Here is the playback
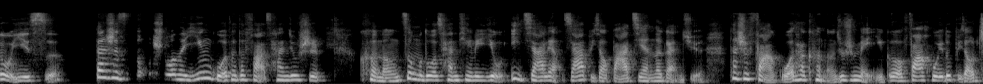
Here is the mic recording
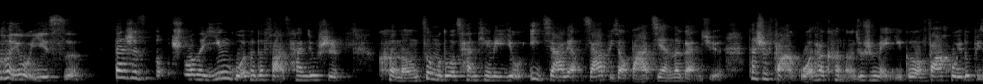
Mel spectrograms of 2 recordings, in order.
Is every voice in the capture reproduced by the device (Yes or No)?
Yes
